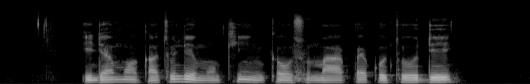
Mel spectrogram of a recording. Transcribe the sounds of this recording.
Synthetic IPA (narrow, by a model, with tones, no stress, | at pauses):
i˨da˨mɔ̃˧a˨kã˨tʰo˨˦le˦˨mũ˨˦kʰi˦ŋ̩˨kã˧o˧su˨mãː˦˧k͡pɛ˦ko˦tʰo˦de˦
